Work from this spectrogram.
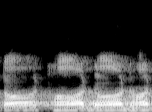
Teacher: री, र, मूर्धन्य स और ट वर्ग, तो ये सब आपको किससे बोला जाएगा भाई? मूर्धा से बोला जाएगा।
